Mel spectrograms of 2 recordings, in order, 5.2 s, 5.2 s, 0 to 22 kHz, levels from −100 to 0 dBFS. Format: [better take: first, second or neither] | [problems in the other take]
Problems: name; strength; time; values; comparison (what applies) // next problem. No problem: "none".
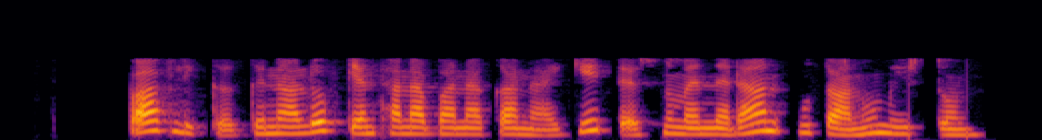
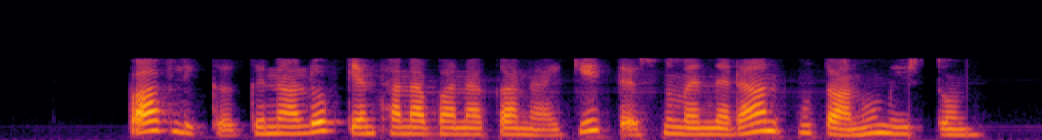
first | noise reduction (neural separator model SepFormer DNS4)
